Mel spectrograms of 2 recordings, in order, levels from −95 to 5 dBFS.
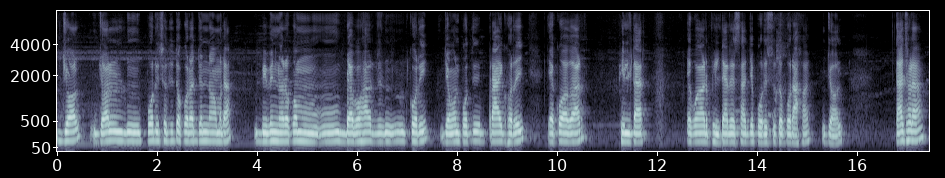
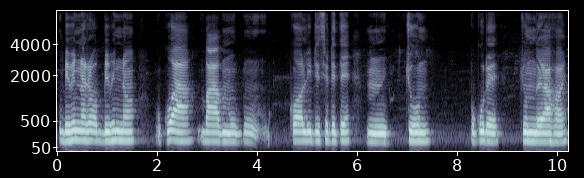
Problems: constant background noise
